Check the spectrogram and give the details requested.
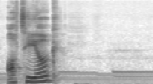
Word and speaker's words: Otyugh: Okay, I don't know how to pronounce it. It's like an Otyugh.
